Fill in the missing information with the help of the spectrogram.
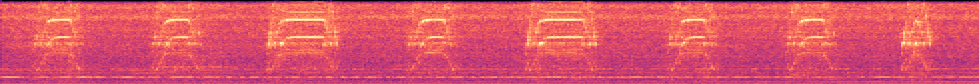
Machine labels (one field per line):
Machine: slide rail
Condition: abnormal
